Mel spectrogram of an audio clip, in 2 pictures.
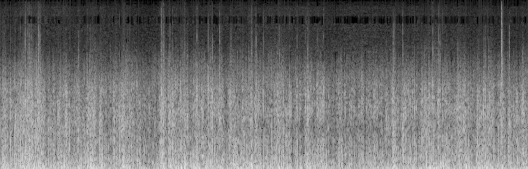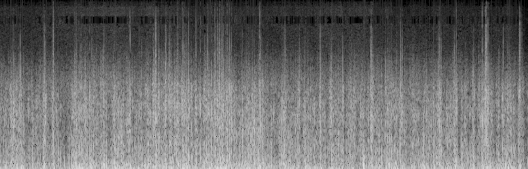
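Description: Heavy wind buffeting on the microphone from a moving vehicle at road speed, a continuous low rumbling noise over road and engine noise, with scattered crackles.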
